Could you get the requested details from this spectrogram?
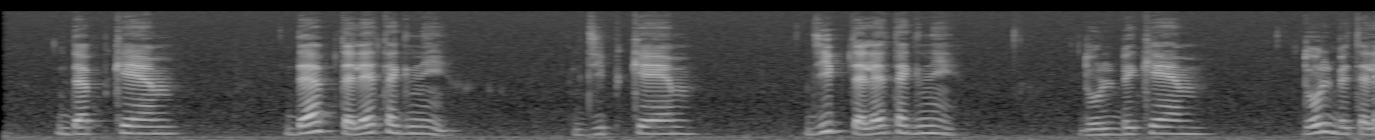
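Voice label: shopping how much, arabic, Egyptian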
